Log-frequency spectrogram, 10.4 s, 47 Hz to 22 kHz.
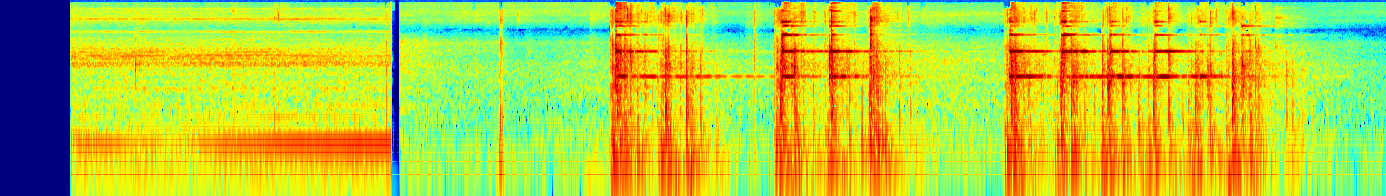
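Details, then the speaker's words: Audi Q3 engine noise after a service at Audi: irregular metallic clunks and rattles in bursts while running, caused by a Volkswagen oil filter wrench left loose in the engine bay. "qu'est-ce qu'on voit une clé à filtre elle vient d'ù de chez Volkswagen ben bravo"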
